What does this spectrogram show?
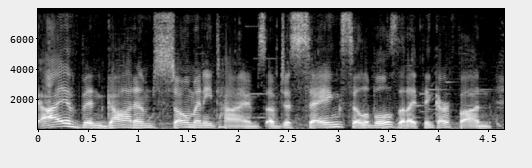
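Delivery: ordinary talk, nothing marked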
